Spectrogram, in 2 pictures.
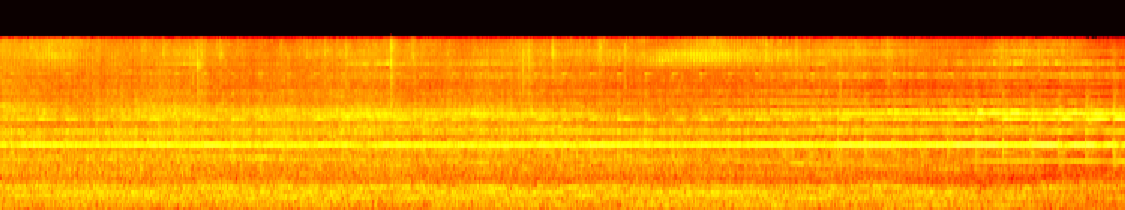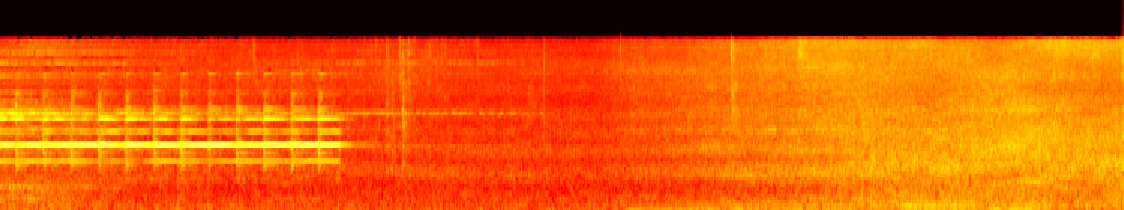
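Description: Level crossing warning bell ringing continuously over the rumble of Melbourne Metro electric suburban trains passing over the crossing. The bell cuts off suddenly about two-thirds of the way through, which at this crossing marks the boom gates rising. After that a road vehicle's engine rises near the end.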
